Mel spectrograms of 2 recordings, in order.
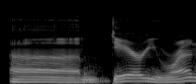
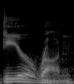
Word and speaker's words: Deere Run: It's supposed to be it's TPC Deere Run. Deere Run. So John Deere Run.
